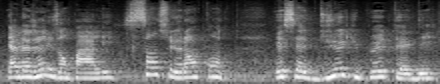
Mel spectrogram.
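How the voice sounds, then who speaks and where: A woman preacher giving a sermon with personal testimony, emphatic and repetitive, sometimes dropping to a hush. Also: mid-range voice, lively intonation, moderate pace, slight background noise. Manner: emphatic, repetitive, drops to hushed tones. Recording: echoey room with faint ambience.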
